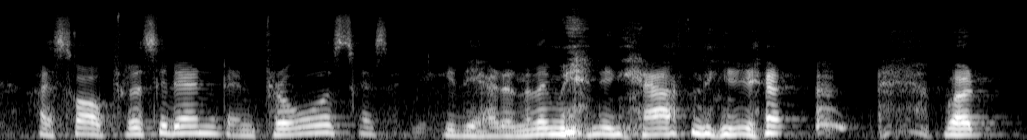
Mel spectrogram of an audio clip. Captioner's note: laughs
